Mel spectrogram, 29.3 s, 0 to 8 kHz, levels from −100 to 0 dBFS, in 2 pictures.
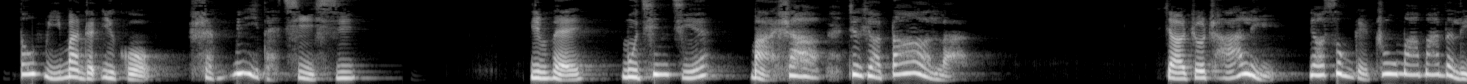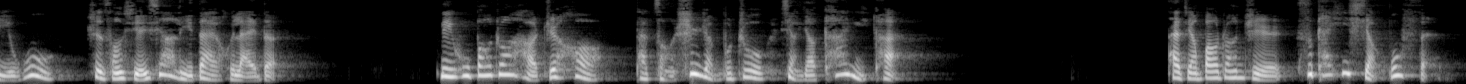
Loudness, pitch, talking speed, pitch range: -19 LUFS, 260 Hz, 150 characters per minute, 210-340 Hz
